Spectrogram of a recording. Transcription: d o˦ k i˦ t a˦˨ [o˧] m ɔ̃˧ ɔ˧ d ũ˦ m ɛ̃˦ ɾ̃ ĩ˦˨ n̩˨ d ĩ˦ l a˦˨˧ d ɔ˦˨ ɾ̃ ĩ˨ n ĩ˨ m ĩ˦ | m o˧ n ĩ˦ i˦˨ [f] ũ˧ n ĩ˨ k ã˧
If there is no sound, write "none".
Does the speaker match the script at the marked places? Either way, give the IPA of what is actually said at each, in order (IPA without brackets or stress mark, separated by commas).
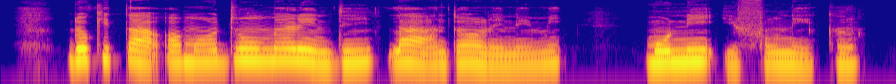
ɔ˧, f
